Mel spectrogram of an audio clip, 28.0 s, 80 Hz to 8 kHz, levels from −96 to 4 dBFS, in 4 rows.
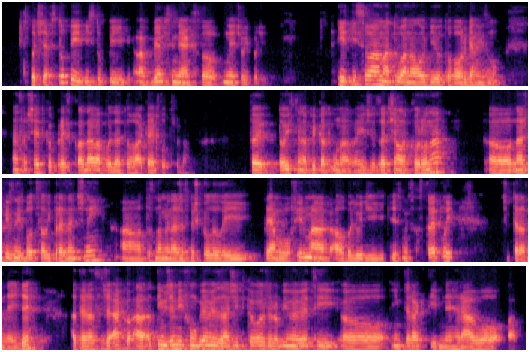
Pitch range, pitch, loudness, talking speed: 110-125 Hz, 115 Hz, -19 LUFS, 165 wpm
